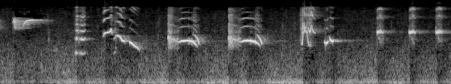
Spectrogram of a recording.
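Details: Oriental magpie-robin in full, continuous song used as a lure to set other birds singing: clear high whistles, sweeping slurred notes and sharp chips in quick varied phrases over a faint low hum.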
